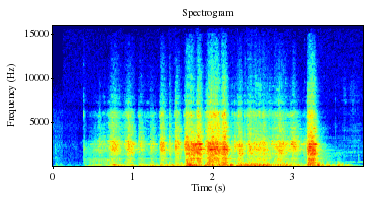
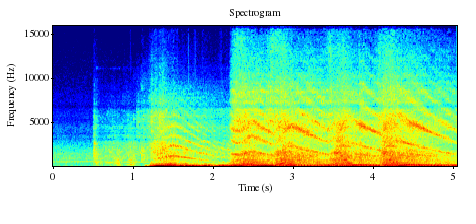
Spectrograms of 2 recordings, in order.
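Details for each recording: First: 1974 Jaguar drag car with swapped engine cranking: harsh rasping grind in bursts as the starter fails to mesh cleanly; the starter was found loose and falling off, dangling, then refastened. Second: 1974 Jaguar ("Draguar"): after new carburetor needles and seats were fitted to cure a suspected stuck needle and seat leaking fuel from the boosters, engine cranks, catches quickly and revs cleanly in smooth blips, settling without stumble or misfire; runs healthy.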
